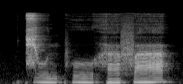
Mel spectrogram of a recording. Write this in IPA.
t͡ɕ oː˧˩ n pʰ oː˧˩ h a˩˧ f a˧˥

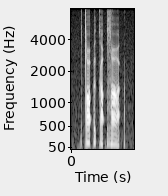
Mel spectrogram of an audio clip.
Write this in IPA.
tˤ ɵ ʔ ɘ k a ʔ zˤ a ʔ

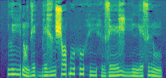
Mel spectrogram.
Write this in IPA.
l iː˦ ɗ ɔ̃˨ d e˧ ɡ͡b e˧ ɣ ɨ˧ ʃ ɔ˦ ɓ u˦ h u˦ h iː˧ h ɨ˨ z eː˨˦ ɣ iː˨ ɲ e˨ s ɨ˦˨ ɾ ũ˨

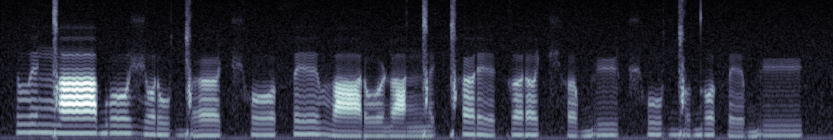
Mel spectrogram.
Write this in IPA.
β ɪ˥ ŋ͡ǀ aː˦ b ʊː˦ ʒ ʊ˨ ɾ u˩ ɡ͡ǀ œː˩ t͡ʃʰ ʊː˨ θ ɪː˦ v aː˩ ɾ ʊː˩ ɳ a˩ ŋ͡ǀ ɪ˩ ǀʰ œ˦ ɾ ɪː˨ k ə˦ ɾ ə˦ t͡ʃʰ ə˨ b yː˦ t͡ʃʰ u˥ ɡ͡ǀ ʊ˥ d̪ ʊː˥ θ ɪː˨ b yː˦

